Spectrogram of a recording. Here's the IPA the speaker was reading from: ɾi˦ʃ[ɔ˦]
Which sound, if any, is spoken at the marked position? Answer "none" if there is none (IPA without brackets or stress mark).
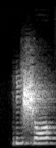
ɔ˦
